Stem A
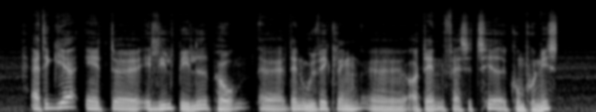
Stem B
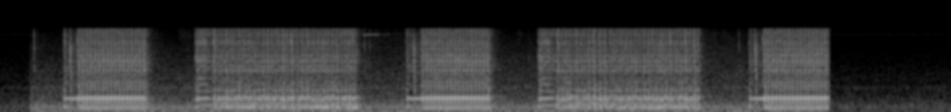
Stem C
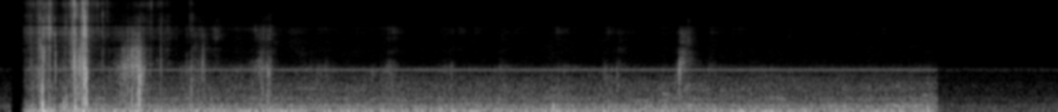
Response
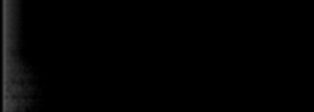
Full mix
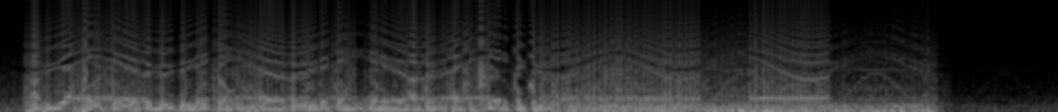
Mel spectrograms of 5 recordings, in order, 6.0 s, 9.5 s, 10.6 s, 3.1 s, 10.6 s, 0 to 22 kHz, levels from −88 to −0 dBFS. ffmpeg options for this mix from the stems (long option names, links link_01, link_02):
-filter_complex "[0:a]acrossover=split=120|340[link_01][link_02][link_03];[link_01]acompressor=threshold=-42dB:ratio=4[link_04];[link_02]acompressor=threshold=-35dB:ratio=4[link_05];[link_03]acompressor=threshold=-37dB:ratio=4[link_06];[link_04][link_05][link_06]amix=inputs=3:normalize=0,flanger=delay=19:depth=2.8:speed=1.2,volume=0dB,asplit=2[link_07][link_08];[1:a]acompressor=threshold=-40dB:ratio=6,volume=-1.5dB[link_09];[2:a]highshelf=frequency=4400:gain=10.5,acrossover=split=160[link_10][link_11];[link_11]acompressor=threshold=-42dB:ratio=2.5[link_12];[link_10][link_12]amix=inputs=2:normalize=0,volume=-6dB[link_13];[link_08]apad=whole_len=466772[link_14];[link_13][link_14]sidechaincompress=threshold=-46dB:ratio=8:attack=16:release=239[link_15];[link_07][link_09]amix=inputs=2:normalize=0,acompressor=threshold=-37dB:ratio=10,volume=0dB[link_16];[link_15][link_16]amix=inputs=2:normalize=0,acrusher=samples=20:mix=1:aa=0.000001:lfo=1:lforange=12:lforate=0.77"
